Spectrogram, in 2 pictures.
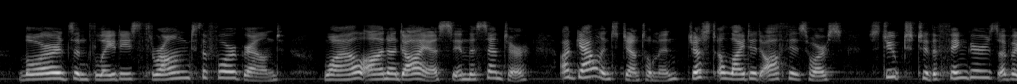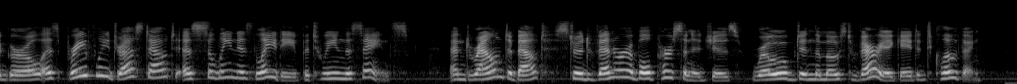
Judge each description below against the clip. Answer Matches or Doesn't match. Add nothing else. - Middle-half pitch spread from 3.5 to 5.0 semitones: Matches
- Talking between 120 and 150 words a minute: Matches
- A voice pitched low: Doesn't match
